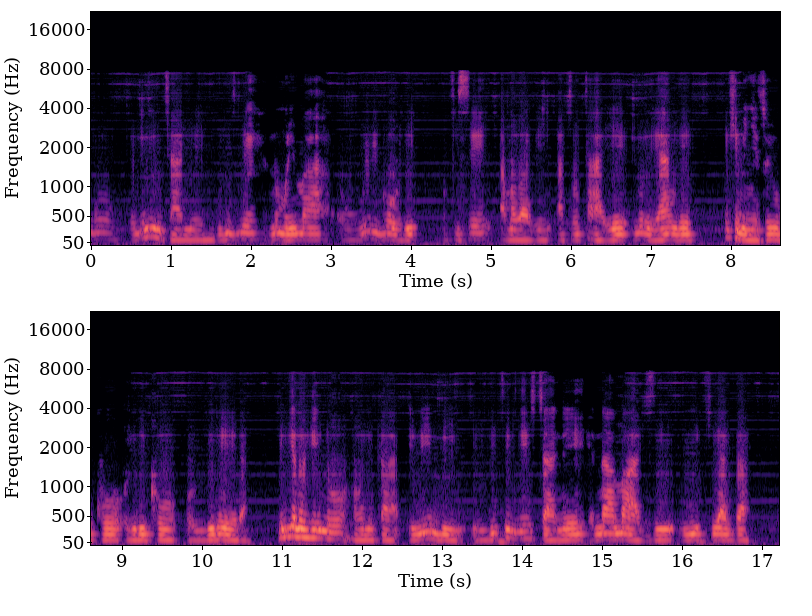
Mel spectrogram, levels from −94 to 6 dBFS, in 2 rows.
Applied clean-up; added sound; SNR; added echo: neural separator model SepFormer DNS4.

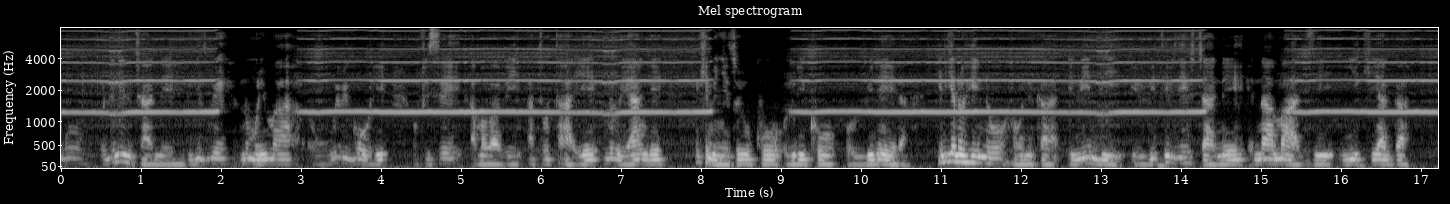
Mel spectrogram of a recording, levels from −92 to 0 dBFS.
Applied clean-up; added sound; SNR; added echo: none; Bowed string instrument; 7 dB; none.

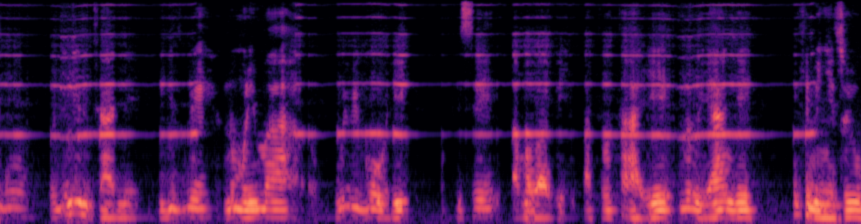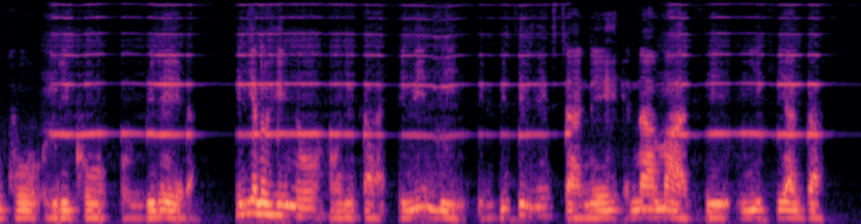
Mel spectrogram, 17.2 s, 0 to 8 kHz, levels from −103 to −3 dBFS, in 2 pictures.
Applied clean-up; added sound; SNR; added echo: neural mask model RNNoise.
